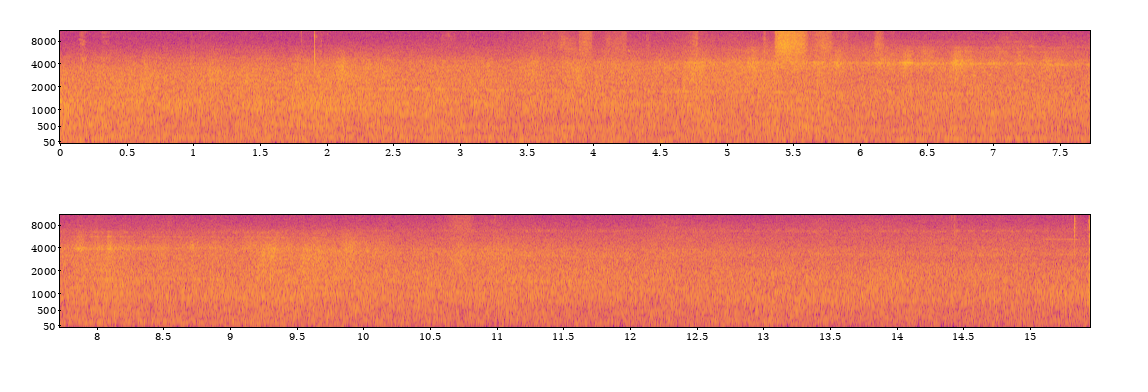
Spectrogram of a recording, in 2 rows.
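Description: Jet airliners departing runway 27R at London Heathrow give a broad, steady rumbling roar that holds at an even, moderate level throughout, close but not overwhelming.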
